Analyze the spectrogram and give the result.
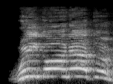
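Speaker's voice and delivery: very high, shrill battle shout. Speaker acts out the sons of Jacob charging, retelling a battle yell. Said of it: "Yelling and screaming and everything".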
